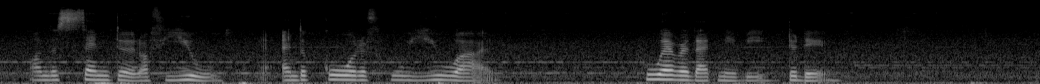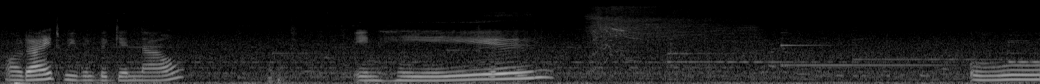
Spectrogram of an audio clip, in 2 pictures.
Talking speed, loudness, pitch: 70 wpm, -31 LUFS, 190 Hz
